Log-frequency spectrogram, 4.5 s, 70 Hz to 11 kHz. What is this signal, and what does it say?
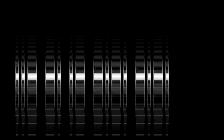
Morse code, heard as a keyed tone, about 20 wpm, 700 Hz. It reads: UNACC
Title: Build A Word - 5 Letters At A Time - 12-Letter Words - 20wpm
